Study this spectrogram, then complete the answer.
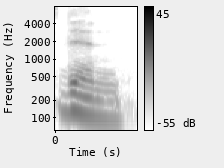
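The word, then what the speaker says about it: Dinh: say his name was Den Bowman Den Bowman d i n h now his real name is Thomas Den which is Thomas and then the word Den put together Thomas like one word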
